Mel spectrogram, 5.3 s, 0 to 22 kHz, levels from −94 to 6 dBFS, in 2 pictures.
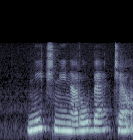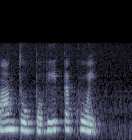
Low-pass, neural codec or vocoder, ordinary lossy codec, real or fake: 7.2 kHz; none; MP3, 48 kbps; real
